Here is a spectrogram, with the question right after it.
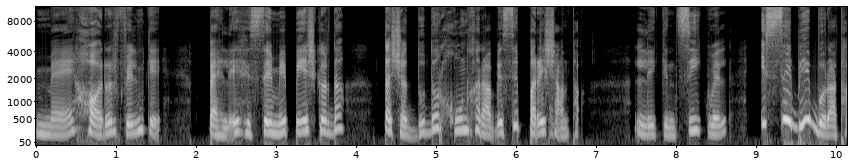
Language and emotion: Urdu, disgusted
